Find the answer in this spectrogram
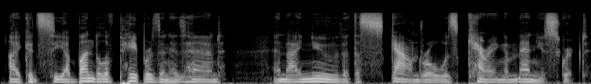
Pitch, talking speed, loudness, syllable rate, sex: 110 Hz, 205 wpm, -20 LUFS, 5.0 syllables/s, male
